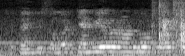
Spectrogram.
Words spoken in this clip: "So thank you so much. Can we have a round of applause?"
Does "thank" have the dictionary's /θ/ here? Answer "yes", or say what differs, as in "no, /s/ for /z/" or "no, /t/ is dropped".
no, /t/ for /θ/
